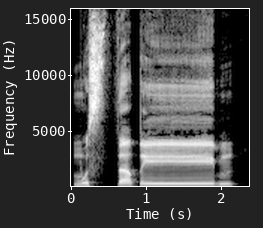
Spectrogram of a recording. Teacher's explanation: आखिर में जो काफ है उसे आप मोटा रखिएगा, उसे बारीक ना कीजिएगा।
